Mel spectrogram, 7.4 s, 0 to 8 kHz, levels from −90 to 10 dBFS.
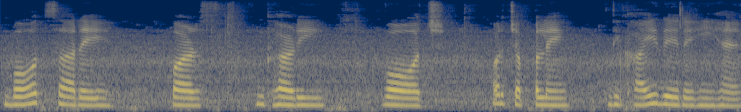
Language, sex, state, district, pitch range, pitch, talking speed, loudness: Hindi, female, Chandigarh, Chandigarh, 190-210 Hz, 195 Hz, 90 wpm, -17 LUFS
